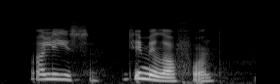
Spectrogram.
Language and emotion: Russian, sad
